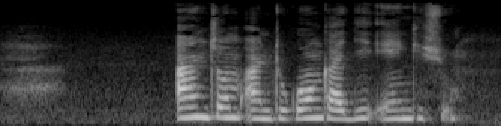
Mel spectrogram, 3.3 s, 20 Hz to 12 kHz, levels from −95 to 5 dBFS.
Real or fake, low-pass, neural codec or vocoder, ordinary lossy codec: fake; 10.8 kHz; vocoder, 48 kHz, 128 mel bands, Vocos; MP3, 64 kbps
